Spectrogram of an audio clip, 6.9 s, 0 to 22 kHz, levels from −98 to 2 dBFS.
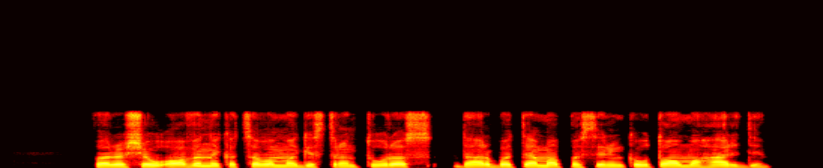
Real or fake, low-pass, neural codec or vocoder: real; 7.2 kHz; none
